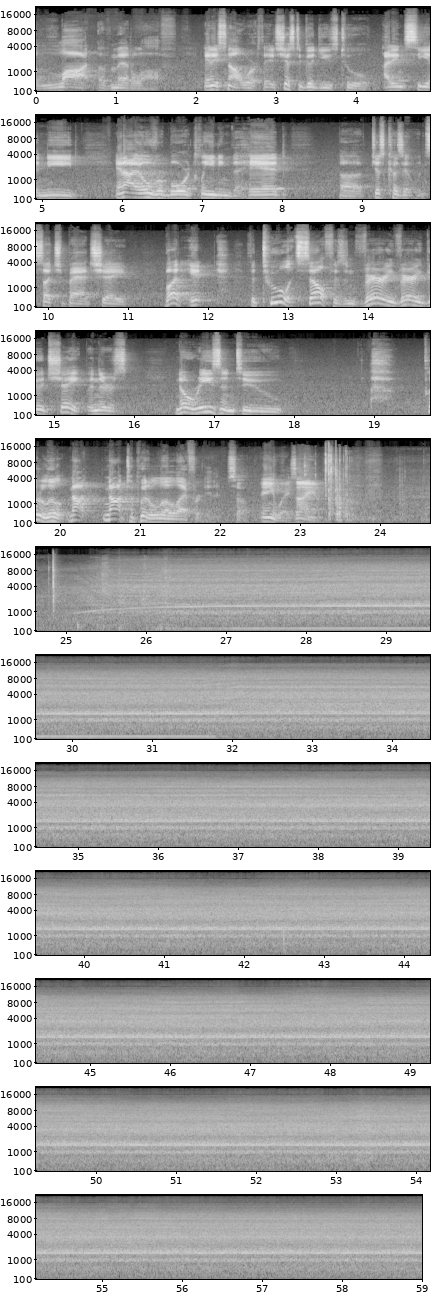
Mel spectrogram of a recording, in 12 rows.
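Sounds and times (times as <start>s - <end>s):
heat gun fan whine: 0.0s - 59.0s.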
